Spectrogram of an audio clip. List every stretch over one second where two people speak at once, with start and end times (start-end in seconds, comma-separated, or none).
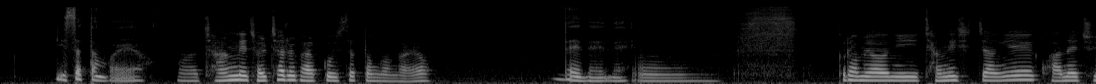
none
